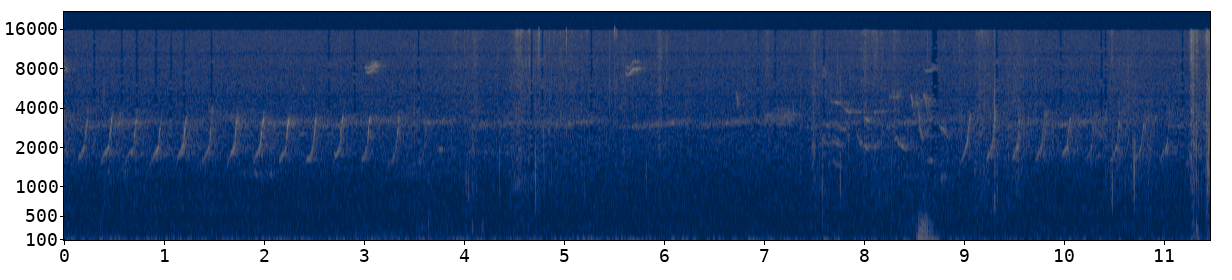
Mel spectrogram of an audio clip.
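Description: A bird calls, faintly, in two fast runs of short rising notes, about four a second, over a low rumble. A single soft thump comes about eight and a half seconds in.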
